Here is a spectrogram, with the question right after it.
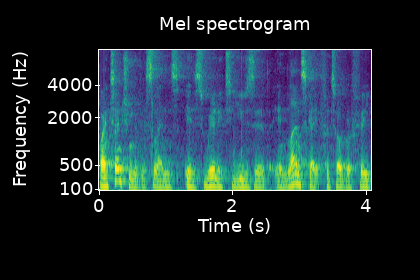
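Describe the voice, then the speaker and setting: A somewhat breathy voice with a dark, mellow tone and a British accent. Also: man. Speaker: photographer, video blogger. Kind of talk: casual tutorial vlog. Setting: outdoors, in a bird hide. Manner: whispering; hesitant, many fillers.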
